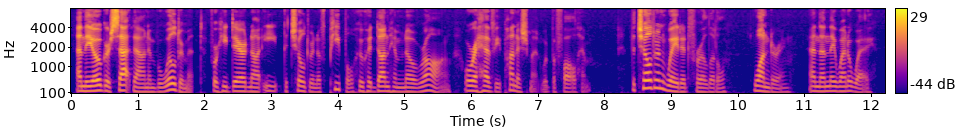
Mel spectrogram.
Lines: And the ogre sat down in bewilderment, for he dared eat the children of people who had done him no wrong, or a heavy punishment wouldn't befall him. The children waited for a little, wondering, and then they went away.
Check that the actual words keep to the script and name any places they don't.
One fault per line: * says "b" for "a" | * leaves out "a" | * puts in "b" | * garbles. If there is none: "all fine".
* puts in "not"
* says "would" for "wouldn't"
